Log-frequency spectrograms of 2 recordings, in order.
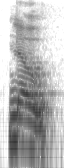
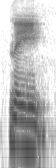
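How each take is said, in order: First: The word ends in a plain 'oh' vowel. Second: The word ends in an 'ay' vowel. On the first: "not no" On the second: "but like now or nay"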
